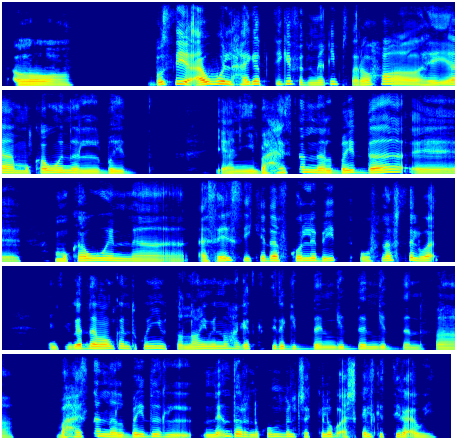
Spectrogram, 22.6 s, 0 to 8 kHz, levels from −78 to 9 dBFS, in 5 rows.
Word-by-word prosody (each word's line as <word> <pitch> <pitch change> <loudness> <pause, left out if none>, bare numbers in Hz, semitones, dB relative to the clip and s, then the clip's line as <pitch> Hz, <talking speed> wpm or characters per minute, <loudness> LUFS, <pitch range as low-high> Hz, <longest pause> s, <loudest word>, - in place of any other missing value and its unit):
آه. 160 -1 +4 0.7
بُصي 220 +5 +4
أول 235 +4 +8
حاجة 210 +4 +3
بتيجي 260 +2 -4
في 195 -5 -5
دماغي 180 +6 -3
بصراحة 125 - +1
هي 175 +3 +2
مُكوّن 185 +5 +1
البيض. 160 -3 -1 0.8
يعني 155 +1 -1
باحس 155 +5 -1
إن 220 -3 +1
البيض 180 +2 +2
ده 215 +7 +5
آآ، 155 -1 -2 0.3
مُكوّن 190 +3 0 0.7
أساسي 175 +6 -1
كده 190 +2 +2
في - - -18
كُل 200 +2 +1
بيت، 190 +4 -4 0.2
وفي 165 +3 -6
نفس 205 +3 -2
الوقت 195 +3 +1 0.6
أنتِ 155 -1 -5
بجد 180 +4 +3
ممكن 195 +1 +2
تكوني 200 +4 -4
بتطلّعي 170 0 -3
منه 195 +1 -2
حاجات 185 -1 -5
كتيرة 195 +1 -4
جدًا، 170 -2 -4
جدًا، 165 +2 -3
جدًا 150 -4 -5 0.2
فباحس 145 +5 -4
إن 210 -3 +1
البيض 175 +3 0
ال 180 -4 -2
نقدر 190 +5 +1
نكون 190 +4 -4
بنشكّله 190 -1 -2
بأشكال 180 -1 -2
كتيرة 185 -2 -1
أوي. 150 -3 -2
180 Hz, 125 wpm, -24 LUFS, 160-195 Hz, 0.8 s, أول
